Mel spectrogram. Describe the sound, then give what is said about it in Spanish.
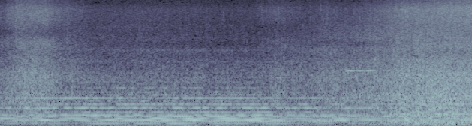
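Ocean waves break on the shore in a steady, continuous wash of surf, a full rushing roar that swells slightly toward the end, with some wind mixed in. “el suave sonido del oleaje”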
